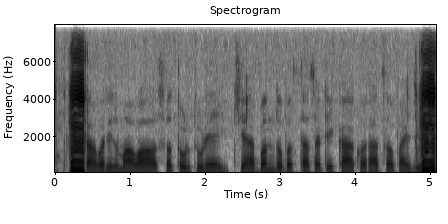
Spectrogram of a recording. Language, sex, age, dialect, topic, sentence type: Marathi, male, 25-30, Varhadi, agriculture, question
